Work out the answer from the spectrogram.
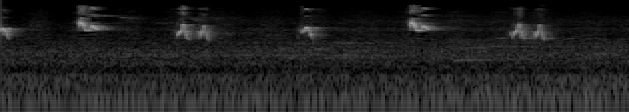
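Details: Song of the Pileated finch, a series of brief sharp high chirps repeated about twice per second, some doubled, against quiet low background hum.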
